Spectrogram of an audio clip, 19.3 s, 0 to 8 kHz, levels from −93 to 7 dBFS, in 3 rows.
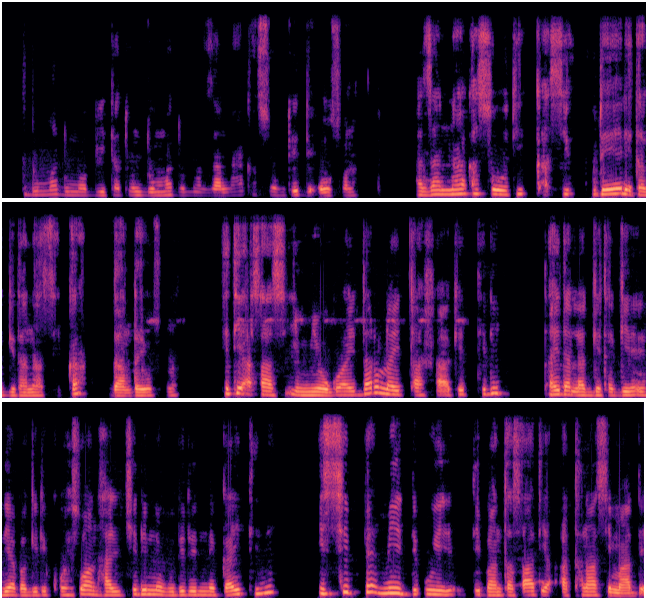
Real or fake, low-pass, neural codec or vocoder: real; 7.2 kHz; none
